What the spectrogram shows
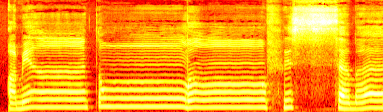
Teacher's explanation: میم اس کے اوپر تشدید ہے، وہاں پر پھر ایک الف کے جتنا غنہ کریں گے، الف کے جتنا رکھیں گے.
